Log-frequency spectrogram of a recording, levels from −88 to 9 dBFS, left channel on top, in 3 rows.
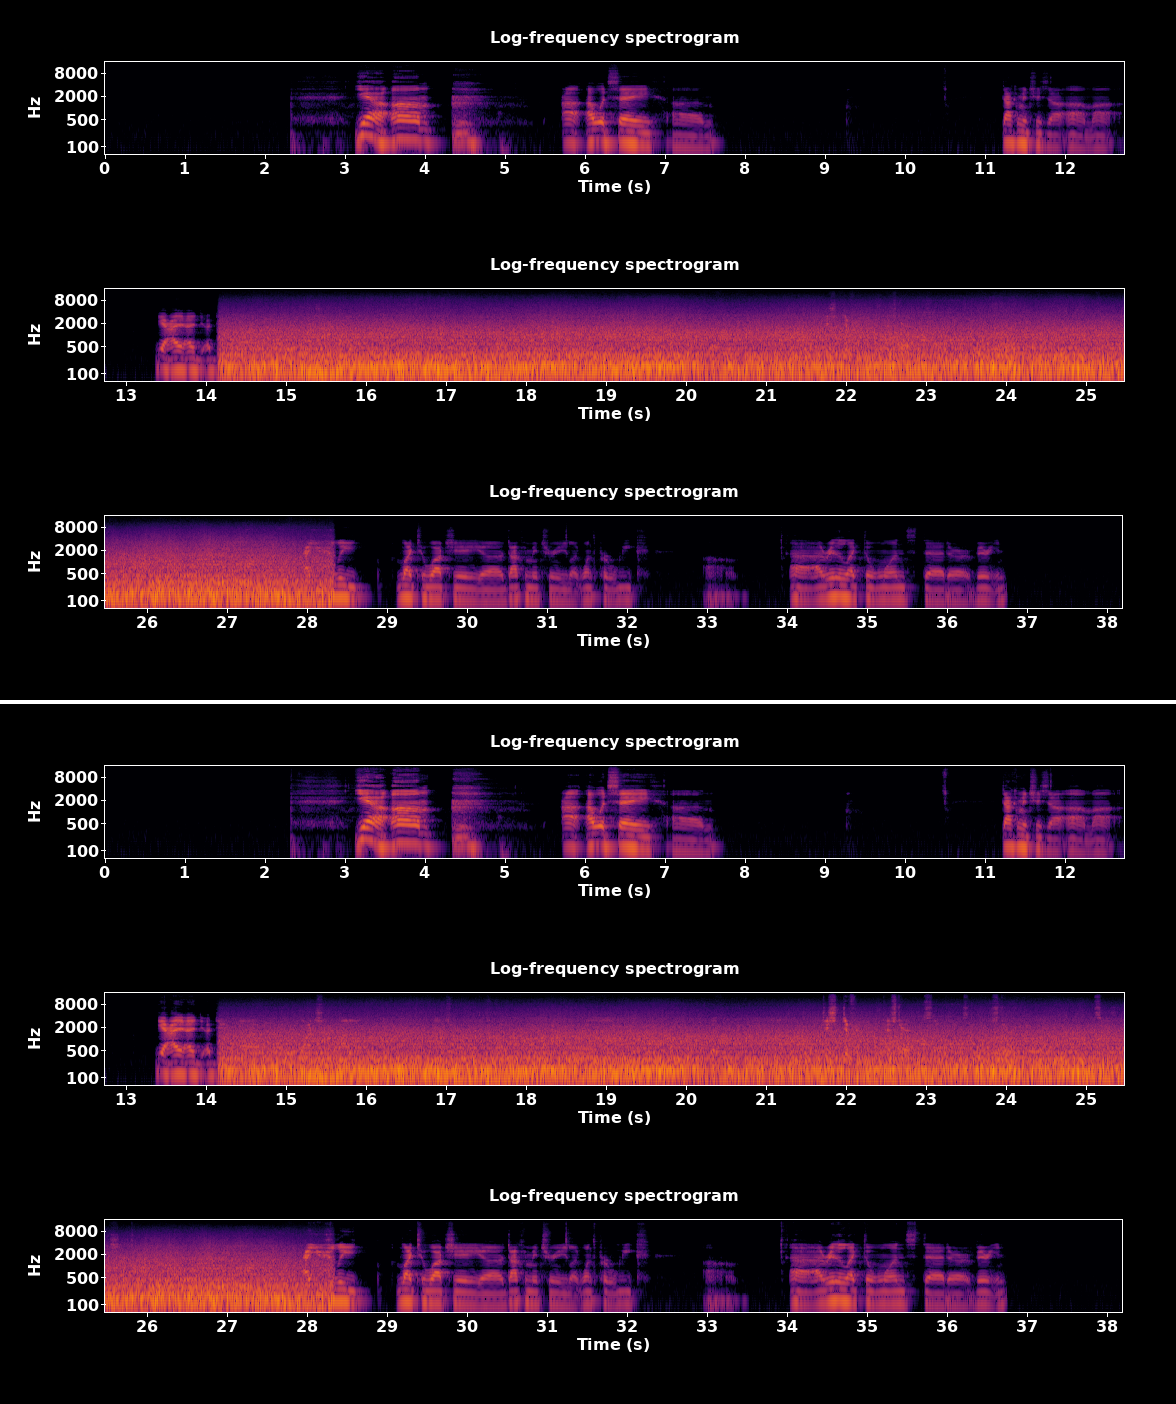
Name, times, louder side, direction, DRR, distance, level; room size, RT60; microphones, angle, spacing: voice 1, 2.3-5.0 5.7-7.6 11.2-12.6 13.4-14.8 15.1-19.3 20.3-26.1 27.9-28.8 29.1-32.3 33.0-33.3 34.0-36.8, right 3 dB, 65° right, 6.9 m, -37 dB
sound 1, 14.1-28.4, equal, 5° left, 1.1 m, -26 dB
head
